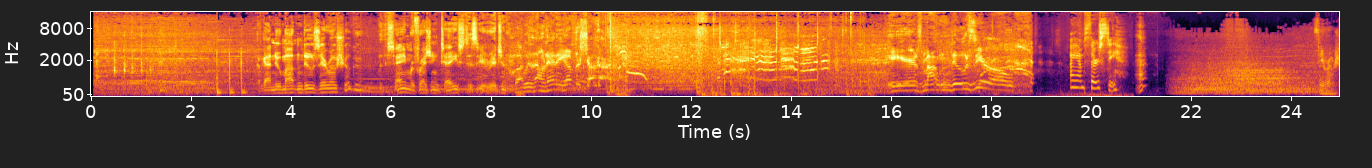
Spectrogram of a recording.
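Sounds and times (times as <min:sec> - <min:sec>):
ominous music: 0:00.2 - 0:10.5, 0:21.4 - 0:24.9
steady rumbling drone: 0:21.5 - 0:24.9.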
